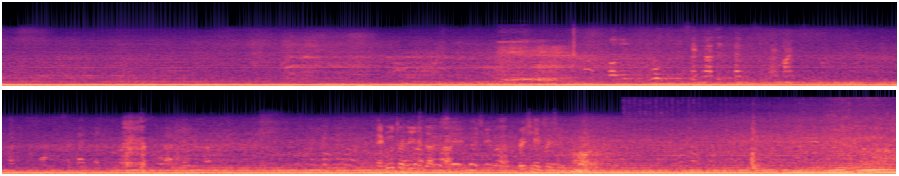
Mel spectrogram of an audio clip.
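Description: A car engine idles with a deep steady rumble.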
